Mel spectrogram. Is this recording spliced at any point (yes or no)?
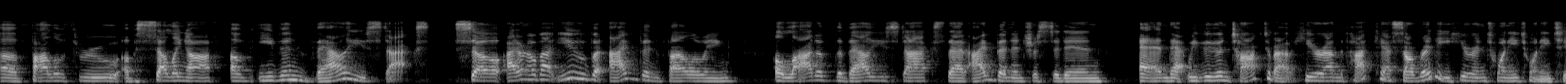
no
